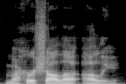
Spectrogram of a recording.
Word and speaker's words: Mahershala Ali: But Uncle Aaron is voiced by the outstanding Mahershala Ali.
